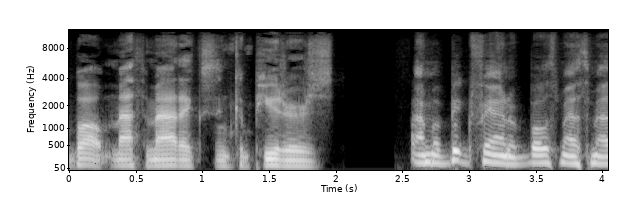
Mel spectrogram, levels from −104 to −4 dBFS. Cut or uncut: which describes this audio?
uncut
